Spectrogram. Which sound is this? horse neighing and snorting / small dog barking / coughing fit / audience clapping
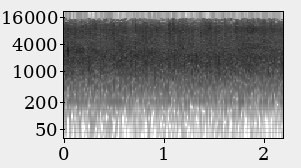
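audience clapping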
